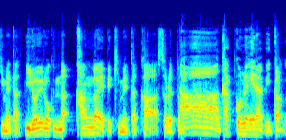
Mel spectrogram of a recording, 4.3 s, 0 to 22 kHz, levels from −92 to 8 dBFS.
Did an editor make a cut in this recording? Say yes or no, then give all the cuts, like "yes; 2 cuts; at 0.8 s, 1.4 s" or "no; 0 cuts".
no; 0 cuts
